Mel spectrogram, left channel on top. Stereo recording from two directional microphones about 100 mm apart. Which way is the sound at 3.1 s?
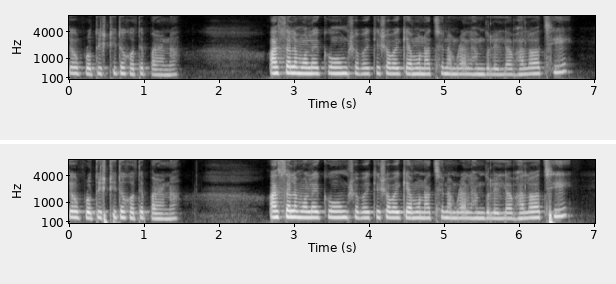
25° right (ahead or behind).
